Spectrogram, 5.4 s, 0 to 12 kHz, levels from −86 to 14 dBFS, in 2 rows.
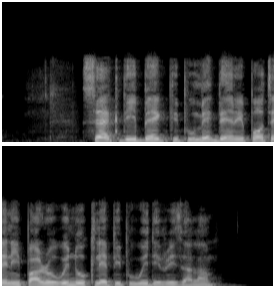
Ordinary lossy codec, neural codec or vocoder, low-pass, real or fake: Opus, 64 kbps; codec, 16 kHz, 4 kbps, X-Codec, WavLM features, trained on Multilingual LibriSpeech; 7.2 kHz; fake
